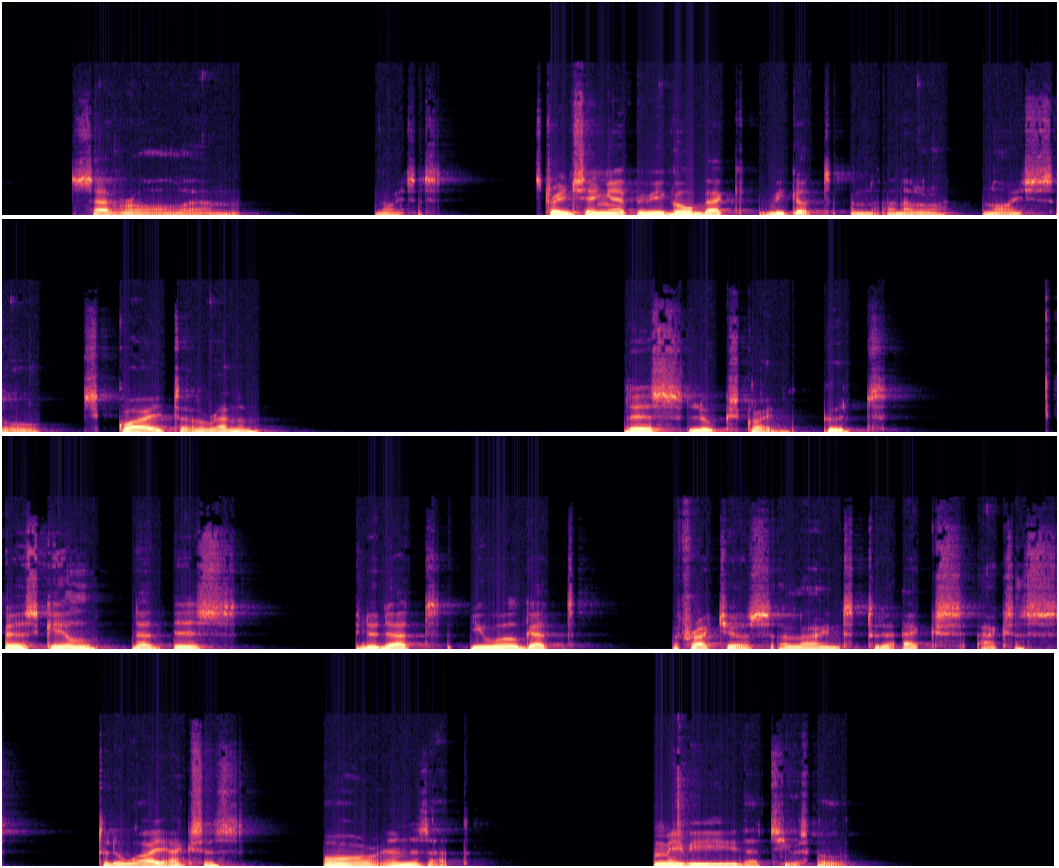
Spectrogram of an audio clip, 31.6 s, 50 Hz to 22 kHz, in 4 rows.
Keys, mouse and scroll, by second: 0.7 click, 1.5 middle click, 4.9 click, 6.8 click, 7.9 click, 9.4 click, 10.4 click, 11.4 middle click, 17.1 click, 23.9 click, 26.0 click.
